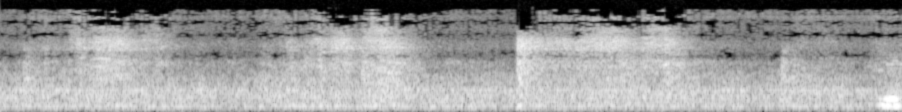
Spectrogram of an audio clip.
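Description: Chalk scratches on a board.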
